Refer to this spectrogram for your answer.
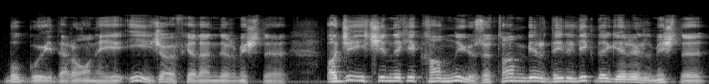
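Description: A man reading a thriller novel aloud in a measured, dramatic narration. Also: lowish voice, sing-song, bright, forceful tone. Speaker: audiobook narrator. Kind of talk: scripted audiobook narration.

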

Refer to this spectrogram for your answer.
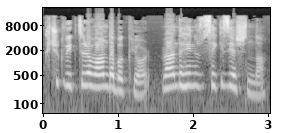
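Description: A desperate young mother begs in a raised, strained voice, put on by a woman reading a story aloud. Her tone climbs high and stays pleading. It is an audiobook reading with one reader doing every part. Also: animated, a little fast.

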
